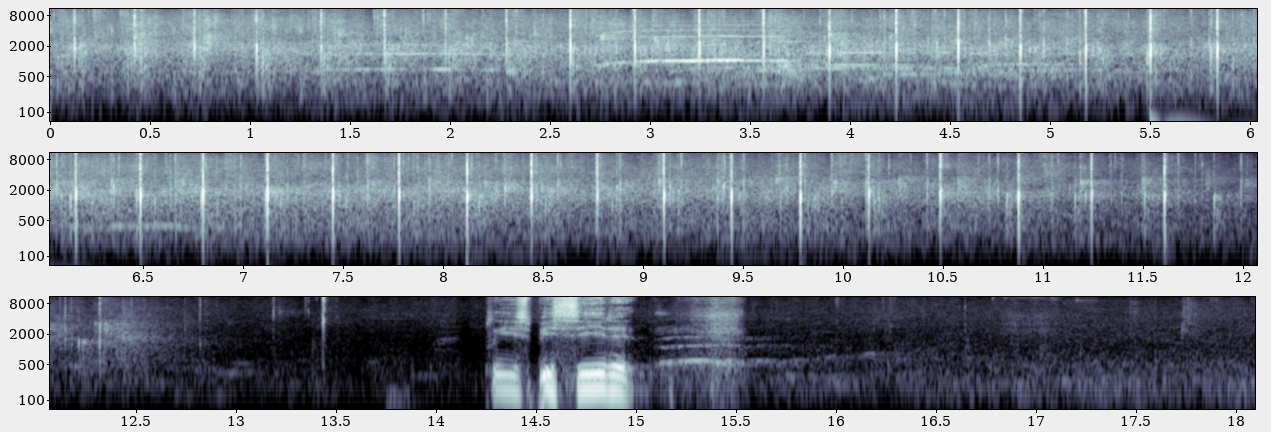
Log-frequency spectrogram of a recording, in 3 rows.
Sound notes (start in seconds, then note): 3.1 applause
